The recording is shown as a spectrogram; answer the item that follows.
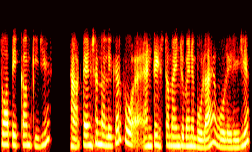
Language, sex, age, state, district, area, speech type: Hindi, male, 18-30, Madhya Pradesh, Hoshangabad, rural, conversation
